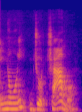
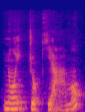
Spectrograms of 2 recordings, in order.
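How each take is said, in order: First: The consonant before -iamo is a soft CH sound. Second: The consonant before -iamo is a hard K sound. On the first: The speaker calls it wrong. "That's not correct in Italian" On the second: The speaker calls it right. "So it's a hard C"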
